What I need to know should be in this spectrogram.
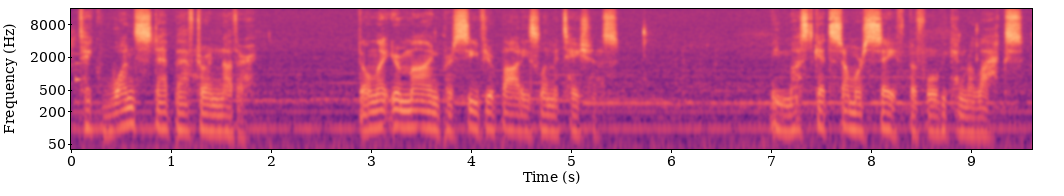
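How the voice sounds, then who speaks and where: An actor voicing a stern young male desert warrior-judge in a game, grave, measured and clipped. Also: sits low, fairly even intonation, over music. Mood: steady. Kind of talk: game voice acting. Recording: game audio with noise.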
